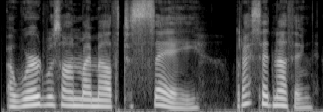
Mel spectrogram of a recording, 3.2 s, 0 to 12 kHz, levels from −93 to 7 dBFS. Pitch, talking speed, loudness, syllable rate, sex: 195 Hz, 220 wpm, -16 LUFS, 4.8 syllables/s, female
